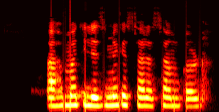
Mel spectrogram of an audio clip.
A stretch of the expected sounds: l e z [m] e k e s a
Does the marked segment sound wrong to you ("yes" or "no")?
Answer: no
